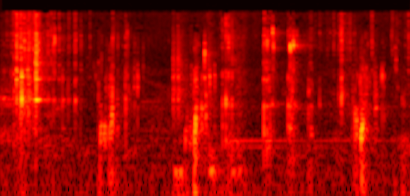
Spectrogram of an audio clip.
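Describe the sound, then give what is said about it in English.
Someone sips a chai latte, made from chai concentrate and oat milk, from a glass, with a few light clinks of glass, a soft slurp and swallowing sounds, all fairly quiet and with no talking. “I'm just gonna take a sip.”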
